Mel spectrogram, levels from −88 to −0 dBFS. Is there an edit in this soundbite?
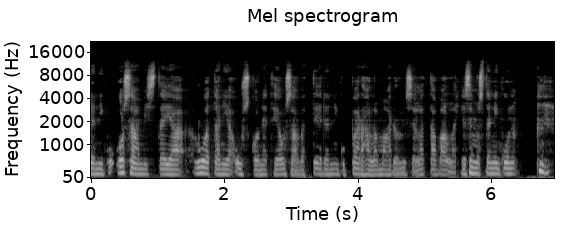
yes; 1 cut; at 5.5 s

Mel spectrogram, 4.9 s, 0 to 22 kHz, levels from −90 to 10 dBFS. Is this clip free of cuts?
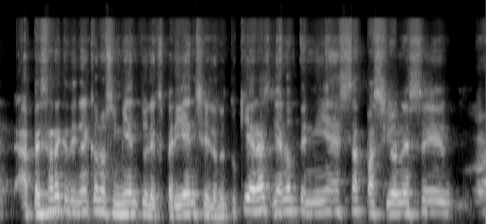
yes; 0 cuts

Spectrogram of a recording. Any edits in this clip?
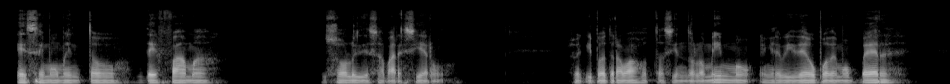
yes; 2 cuts; at 3.3 s, 7.7 s

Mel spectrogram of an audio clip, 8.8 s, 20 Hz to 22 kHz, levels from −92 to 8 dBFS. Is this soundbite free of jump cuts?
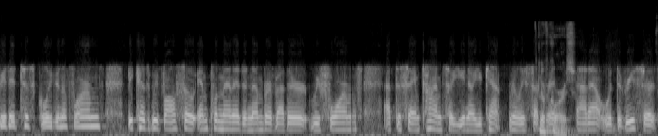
yes; 0 cuts

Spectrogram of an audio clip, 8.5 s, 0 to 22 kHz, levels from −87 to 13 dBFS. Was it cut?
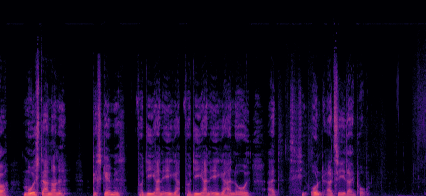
yes; 2 cuts; at 3.6 s, 6.1 s

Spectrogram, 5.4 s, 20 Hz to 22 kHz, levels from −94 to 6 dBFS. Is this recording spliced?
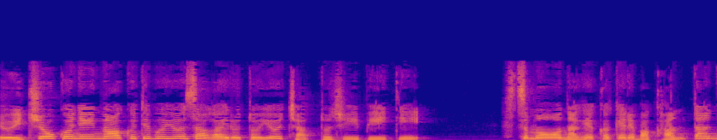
no; 0 cuts

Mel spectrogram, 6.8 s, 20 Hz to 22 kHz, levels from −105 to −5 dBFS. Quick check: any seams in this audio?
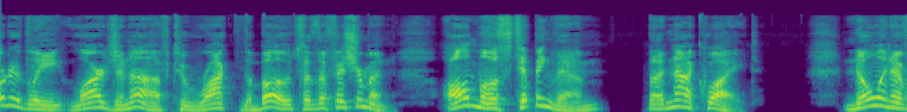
no; 0 cuts

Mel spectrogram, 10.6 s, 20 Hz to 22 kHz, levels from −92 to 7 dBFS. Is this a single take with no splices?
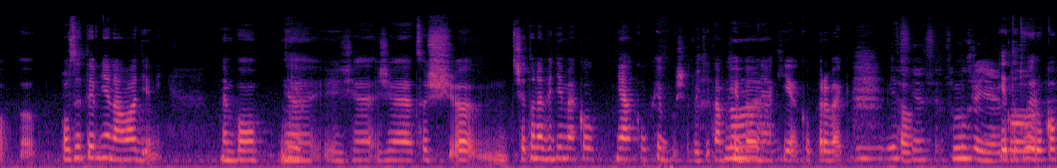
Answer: yes; 0 cuts

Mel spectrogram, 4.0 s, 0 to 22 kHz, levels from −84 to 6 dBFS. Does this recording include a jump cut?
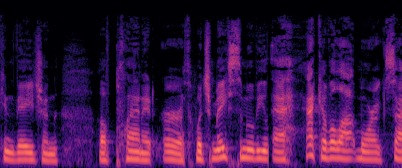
yes; 1 cut; at 2.7 s

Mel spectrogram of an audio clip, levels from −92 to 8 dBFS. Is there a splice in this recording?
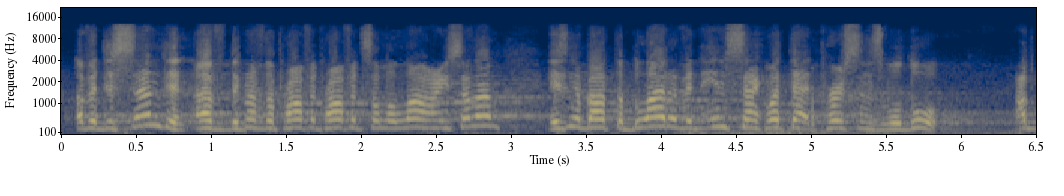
yes; 5 cuts; at 1.2 s, 1.7 s, 3.4 s, 4.7 s, 5.0 s

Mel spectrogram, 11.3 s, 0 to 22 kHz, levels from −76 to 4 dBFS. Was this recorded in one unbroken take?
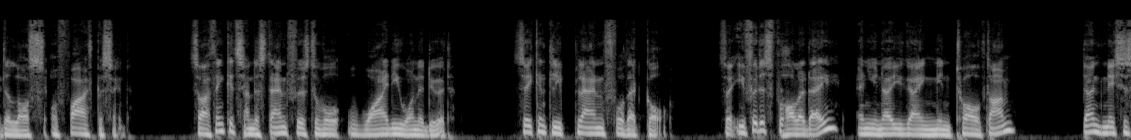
no; 3 cuts; at 2.4 s, 7.8 s, 9.8 s

